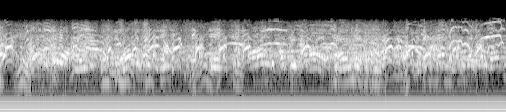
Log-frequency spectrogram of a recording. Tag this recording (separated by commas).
Speech, Bow-wow, Animal, Domestic animals, Dog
